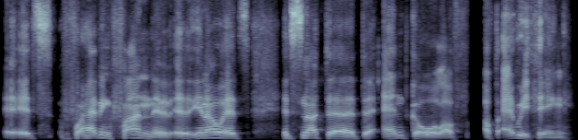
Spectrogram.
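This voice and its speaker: A man's voice: medium pitch, normal speed, darkish tone, dry recording. A man with a German accent, German his first language, talking as a podcast guest in a hesitant way, with many restarts. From Austria. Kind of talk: casual chat.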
